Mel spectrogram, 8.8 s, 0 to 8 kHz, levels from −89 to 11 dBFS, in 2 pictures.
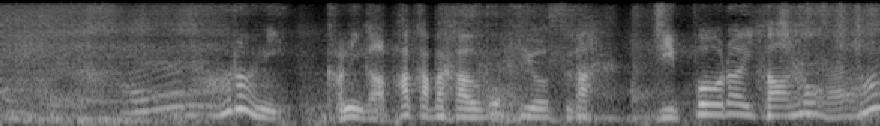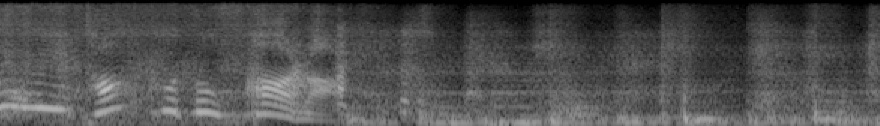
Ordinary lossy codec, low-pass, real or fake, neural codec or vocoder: none; 7.2 kHz; fake; codec, 24 kHz, 0.9 kbps, DualCodec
